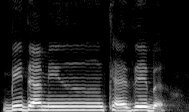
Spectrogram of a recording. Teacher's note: چون تنوین دو زیر به ساکن مبدل میشه و همچنان که با ساکن شد قلقله میشه، باید کم تکانش بدیم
